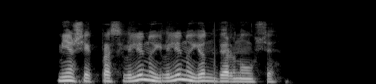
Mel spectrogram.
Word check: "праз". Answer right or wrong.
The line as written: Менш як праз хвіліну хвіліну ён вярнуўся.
right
